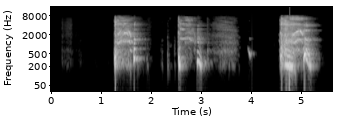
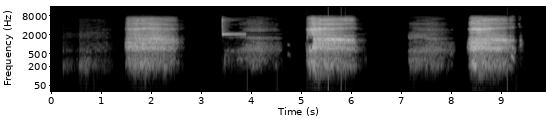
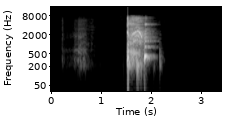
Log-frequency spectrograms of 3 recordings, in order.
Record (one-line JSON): {"three_cough_length": "5.6 s", "three_cough_amplitude": 32100, "three_cough_signal_mean_std_ratio": 0.41, "exhalation_length": "9.9 s", "exhalation_amplitude": 21797, "exhalation_signal_mean_std_ratio": 0.44, "cough_length": "3.4 s", "cough_amplitude": 27640, "cough_signal_mean_std_ratio": 0.28, "survey_phase": "beta (2021-08-13 to 2022-03-07)", "age": "45-64", "gender": "Female", "wearing_mask": "No", "symptom_cough_any": true, "symptom_runny_or_blocked_nose": true, "symptom_sore_throat": true, "symptom_diarrhoea": true, "symptom_fatigue": true, "symptom_fever_high_temperature": true, "symptom_headache": true, "symptom_change_to_sense_of_smell_or_taste": true, "symptom_onset": "3 days", "smoker_status": "Never smoked", "respiratory_condition_asthma": true, "respiratory_condition_other": false, "recruitment_source": "Test and Trace", "submission_delay": "2 days", "covid_test_result": "Positive", "covid_test_method": "RT-qPCR", "covid_ct_value": 27.9, "covid_ct_gene": "ORF1ab gene"}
